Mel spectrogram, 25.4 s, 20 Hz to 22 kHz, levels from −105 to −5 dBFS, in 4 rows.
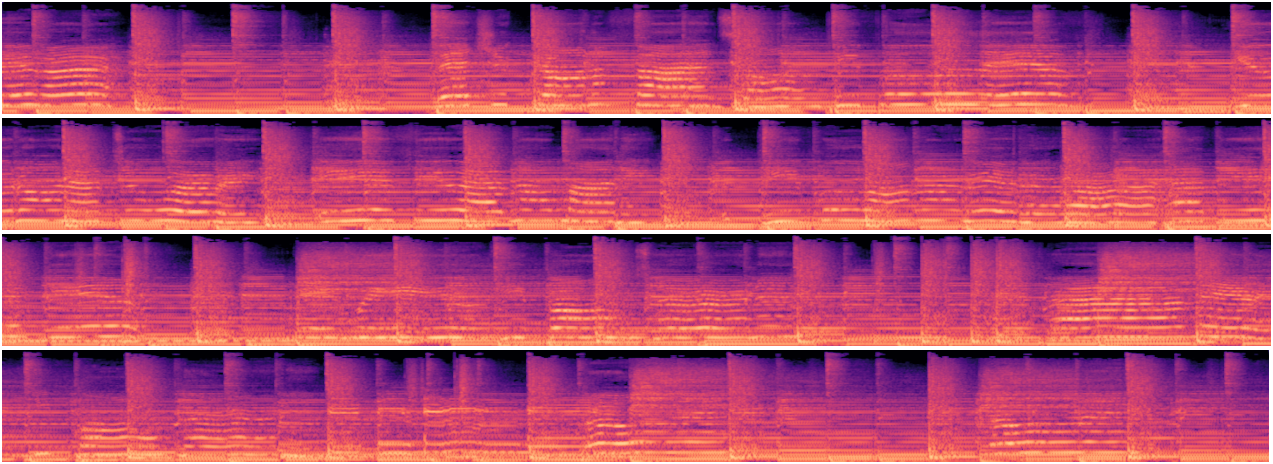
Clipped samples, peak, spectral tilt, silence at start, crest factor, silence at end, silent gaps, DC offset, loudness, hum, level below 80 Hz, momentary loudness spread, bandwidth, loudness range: under 0.1%; -4 dBFS; -5.5 dB/octave; 0 s; 16 dB; 0 s; none; under 0.1%; -20 LUFS; none; -34 dBFS; 5 LU; over 20 kHz; 1 LU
